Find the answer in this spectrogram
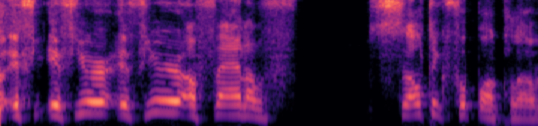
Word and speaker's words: Celtic: Celtic, they pronounce it Celtic.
